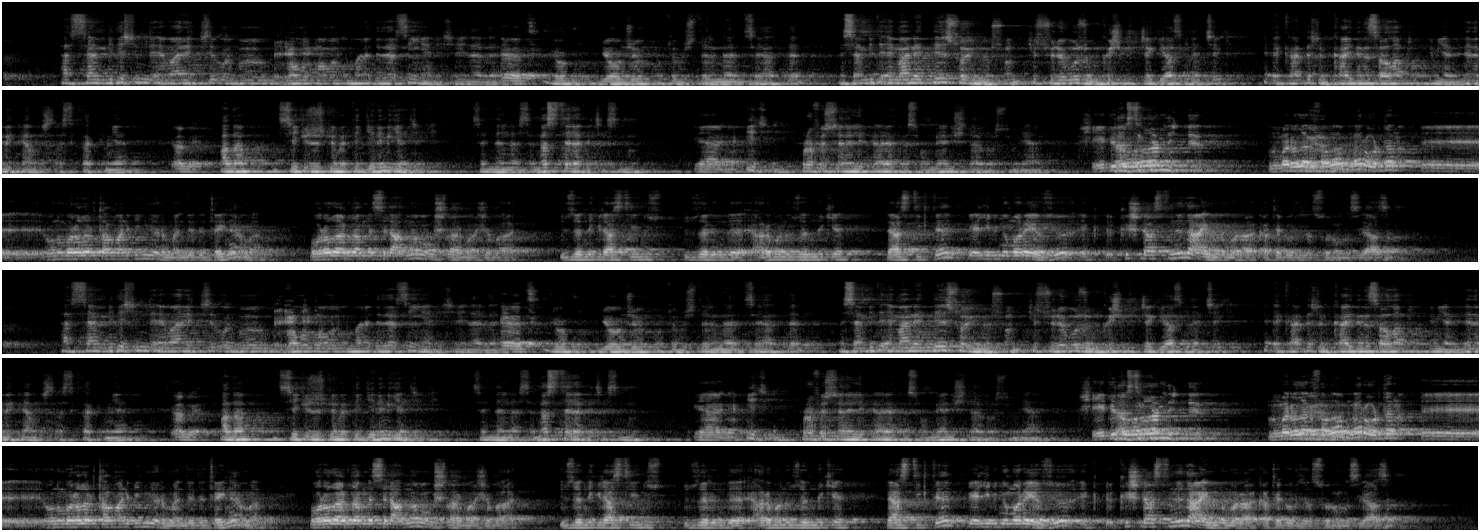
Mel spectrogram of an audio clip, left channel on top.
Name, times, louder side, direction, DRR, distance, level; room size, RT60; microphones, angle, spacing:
voice 1, 0.6-5.0 5.4-8.0 8.4-12.2 12.6-16.1 17.0-19.0 19.5-21.2 22.2-25.2 25.5-26.9 27.5-28.0, equal, 25° left, -1 dB, 3.1 m, -28 dB
voice 2, 5.0-5.3 16.5-16.8 21.7-22.2 25.6-26.4 27.4-32.2 32.6-34.7 35.1-36.1 36.4-38.1 38.4-43.4, right 1 dB, 40° right, 3 dB, 2.4 m, -24 dB
27.0 x 21.0 x 7.8 m, 1.5 s
head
